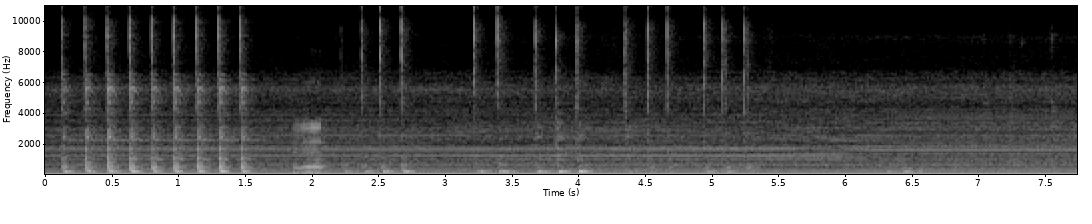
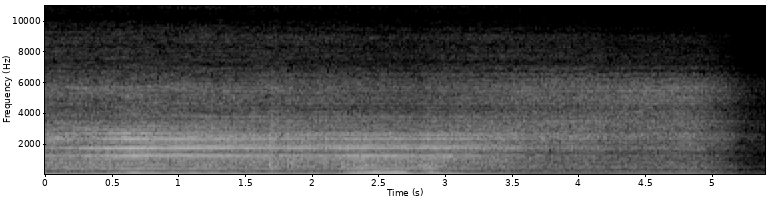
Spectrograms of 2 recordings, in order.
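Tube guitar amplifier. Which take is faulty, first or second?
first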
